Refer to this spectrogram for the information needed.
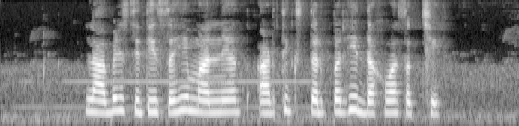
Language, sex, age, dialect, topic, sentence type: Magahi, female, 25-30, Northeastern/Surjapuri, banking, statement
